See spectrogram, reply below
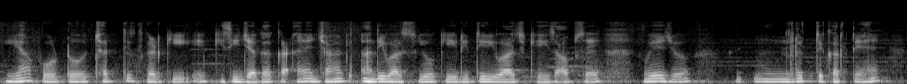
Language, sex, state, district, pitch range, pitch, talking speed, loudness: Hindi, male, Uttar Pradesh, Ghazipur, 115-135 Hz, 125 Hz, 145 wpm, -17 LUFS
